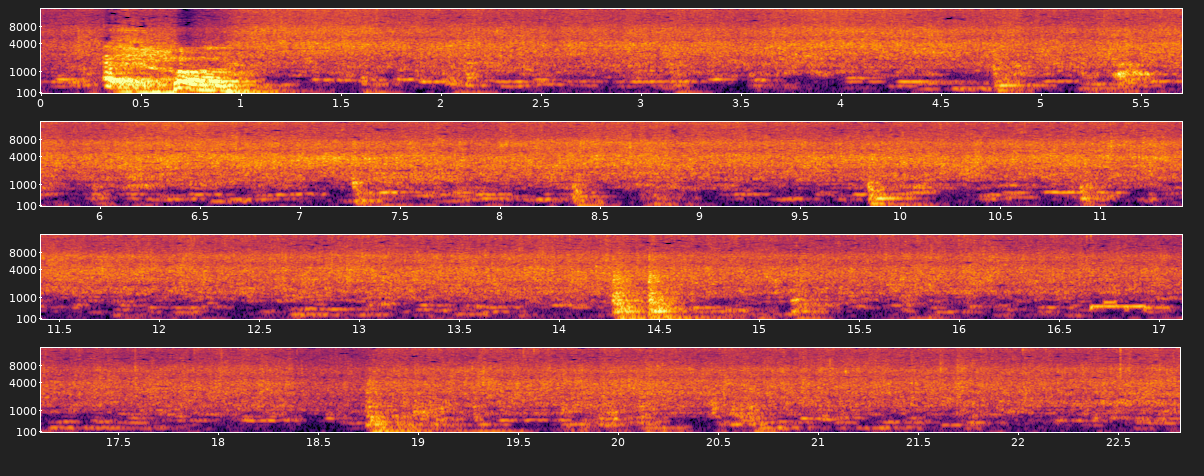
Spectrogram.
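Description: Potatoes in spiced masala sizzling in oil in a non-stick kadai, the masala fried down until its oil has separated, with a steady hiss. A wooden spatula stirs and scrapes it, knocking against the pan a few times, most sharply about half a second in.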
